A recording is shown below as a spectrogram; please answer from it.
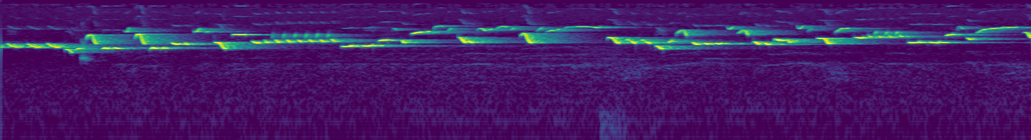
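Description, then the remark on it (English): A winter wren, a tiny songbird of the genus Troglodytes, pours out a long, rapid song of high, tinkling trills and warbles, unbroken for several seconds and clear, with only faint background noise and no voices. “One of my very, very favorite birds, both to see and to hear, is a diminutive little bird called the winter wren.”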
